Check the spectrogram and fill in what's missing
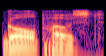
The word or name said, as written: goalpost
